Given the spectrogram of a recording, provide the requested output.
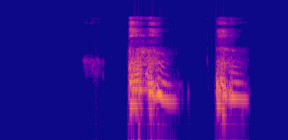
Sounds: Throat clearing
